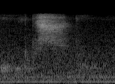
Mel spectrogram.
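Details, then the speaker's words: Spoken imitation of the to-and-fro murmur (short breathy hiss) heard after tetralogy of Fallot repair with residual pulmonary stenosis and pulmonary insufficiency: systolic plus diastolic murmur, not continuous; to-and-fro murmur. "so it's not a continuous murmur, but it's a systolic murmur and a diastolic murmur causing a to-fro sound."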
